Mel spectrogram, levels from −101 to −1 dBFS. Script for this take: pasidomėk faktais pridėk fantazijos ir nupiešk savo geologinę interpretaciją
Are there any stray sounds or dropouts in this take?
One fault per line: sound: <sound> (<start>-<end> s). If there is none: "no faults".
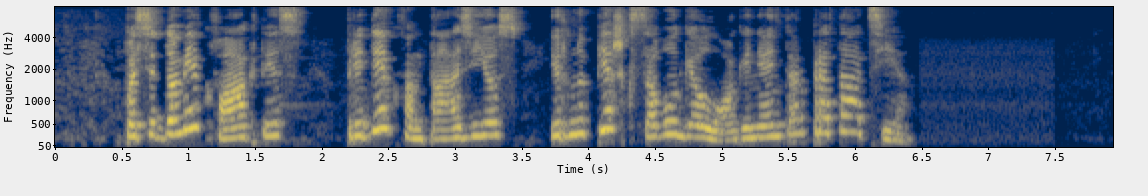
no faults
